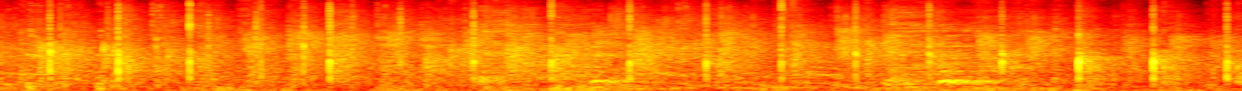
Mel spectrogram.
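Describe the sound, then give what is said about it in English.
An audience applauds steadily for several seconds as a prize winner walks up, a dense stream of sharp, overlapping hand claps with a busy crowd murmur underneath, moderately loud and sustained without pause. “Keep clapping, it's a long walk.”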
